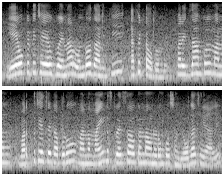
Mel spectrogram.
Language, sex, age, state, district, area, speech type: Telugu, female, 45-60, Andhra Pradesh, Eluru, urban, spontaneous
